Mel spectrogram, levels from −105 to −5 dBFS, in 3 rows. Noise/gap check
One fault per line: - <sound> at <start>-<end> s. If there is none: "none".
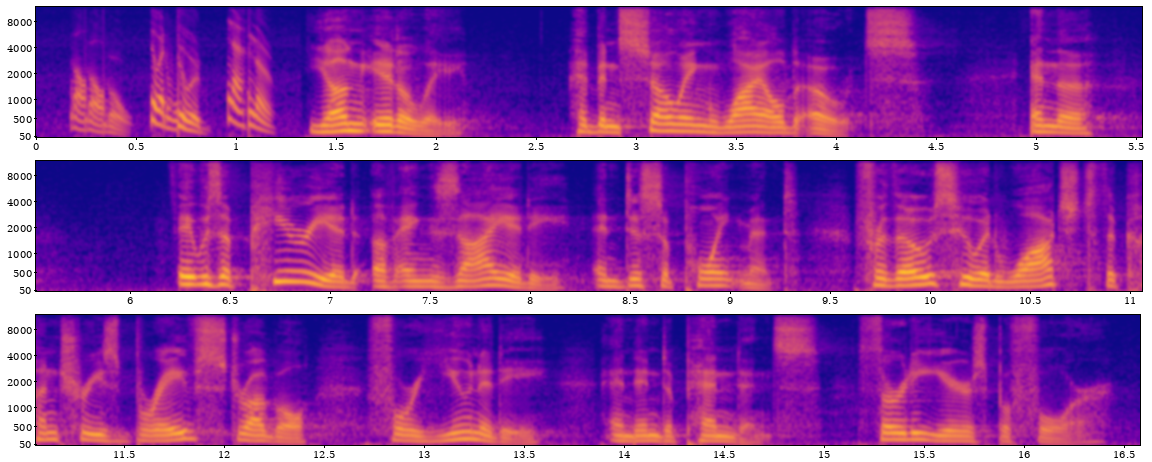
- chirp at 0.2-1.2 s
